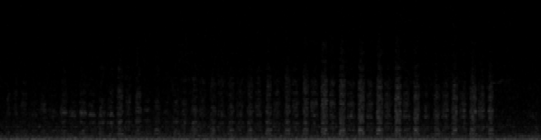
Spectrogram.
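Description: A Japanese Spitz mother panting fast and quietly while whelping, a quick even run of short breaths that stops about a second before the end.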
